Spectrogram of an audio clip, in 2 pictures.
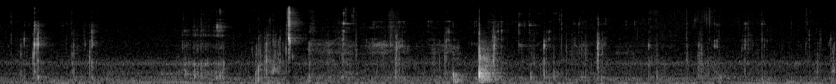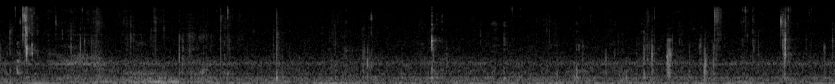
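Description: Close-up eating of a soft iced cinnamon roll: chewing with wet mouth sounds and scattered sharp clicks, the loudest about three and five seconds in.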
